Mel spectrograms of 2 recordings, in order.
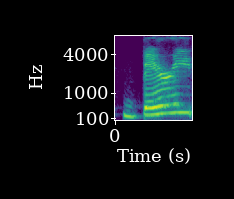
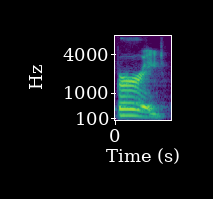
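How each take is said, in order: First: The first syllable sounds like 'berry'. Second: The first syllable does not sound like 'berry'. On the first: The speaker calls it right. "It sounds just like a strawberry" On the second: The speaker calls it wrong. "I wanted to say buried"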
